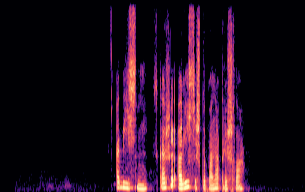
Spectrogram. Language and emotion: Russian, neutral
